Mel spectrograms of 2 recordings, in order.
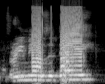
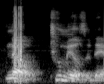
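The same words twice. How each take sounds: First: High, loud, laughing disbelief; the wife scoffing at three meals; incredulous question. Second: "No, two" with the stress on "two"; wife cutting the meals to two; firm correction. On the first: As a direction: laugh it off as absurd. Wife questions husband's list. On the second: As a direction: put down the number flatly. Wife counters with her version. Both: Retold or imitated.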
